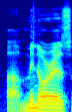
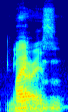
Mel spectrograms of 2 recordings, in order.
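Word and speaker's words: Miyares: But going back up statewide, Minores, I never say his name right. Miares. Jason Miares. Miares.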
